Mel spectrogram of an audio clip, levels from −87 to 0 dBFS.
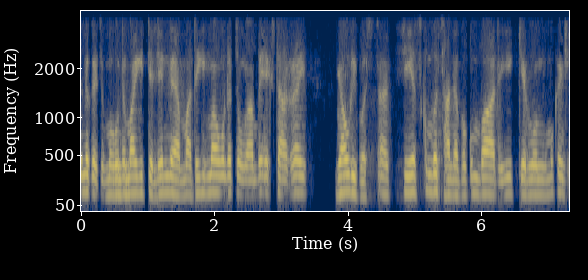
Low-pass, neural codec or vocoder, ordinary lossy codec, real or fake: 3.6 kHz; none; AAC, 24 kbps; real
